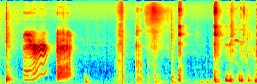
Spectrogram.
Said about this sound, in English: Your ability to not laugh is compromised by, like, the shortness of the fart. Like, if it's really quick, there's, like, a really hard silence, and then you start laughing. I guess if it's a longer fart, you can kind of contain yourself.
